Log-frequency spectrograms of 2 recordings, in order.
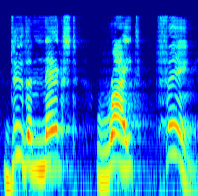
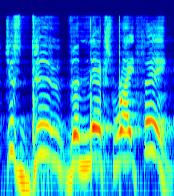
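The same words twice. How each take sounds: First: "Do the next right thing" slowly, each word weighted; slow emphatic repeat. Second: "Just do the next right thing" drawn out slowly, every word weighted; slow emphatic. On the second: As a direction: lay it down slowly like a simple rule. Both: Acted. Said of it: "It's pretty simple".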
